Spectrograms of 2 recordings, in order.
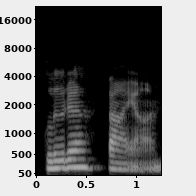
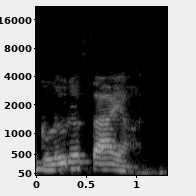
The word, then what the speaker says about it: glutathione: Pronounce it again. Glutathione. Glutathione.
